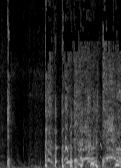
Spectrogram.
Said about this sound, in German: Ich habe gerade einen Hustenreiz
